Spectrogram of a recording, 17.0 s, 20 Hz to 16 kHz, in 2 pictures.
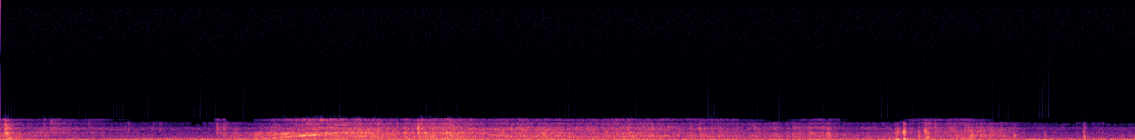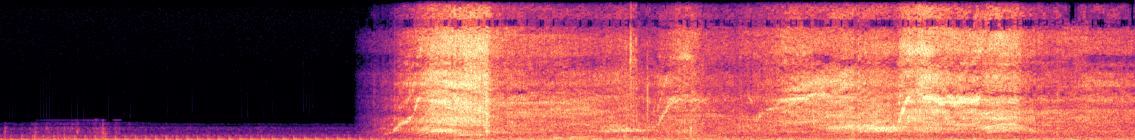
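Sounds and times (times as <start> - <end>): rc car rumbling on pavement: 8.5 - 17.0.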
